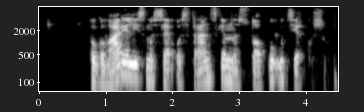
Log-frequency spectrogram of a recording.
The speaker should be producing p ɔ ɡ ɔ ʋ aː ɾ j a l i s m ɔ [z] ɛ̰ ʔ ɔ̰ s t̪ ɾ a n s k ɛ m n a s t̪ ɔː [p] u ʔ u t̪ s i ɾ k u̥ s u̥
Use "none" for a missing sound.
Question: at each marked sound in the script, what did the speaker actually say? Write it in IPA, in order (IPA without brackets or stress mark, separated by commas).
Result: s, p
